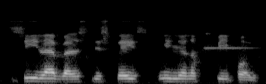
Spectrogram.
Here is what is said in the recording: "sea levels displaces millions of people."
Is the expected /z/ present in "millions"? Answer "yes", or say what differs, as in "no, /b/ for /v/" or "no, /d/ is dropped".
no, /z/ is dropped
